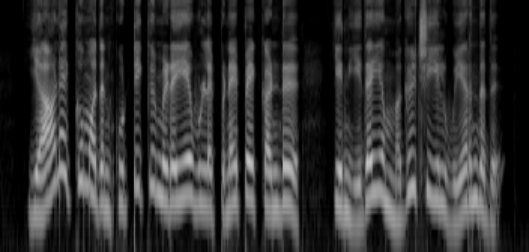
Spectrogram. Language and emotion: Tamil, happy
